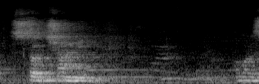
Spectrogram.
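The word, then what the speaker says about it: sochani: for the Cherokee is a plant they call of chin I'm going to spell that for you s o c h a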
